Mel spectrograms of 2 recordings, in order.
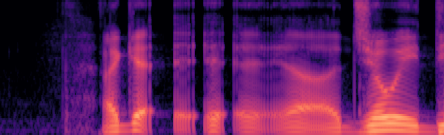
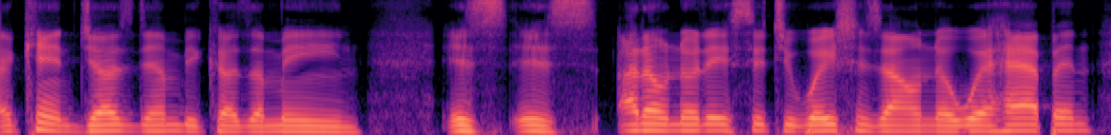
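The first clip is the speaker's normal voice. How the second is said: usual speaking voice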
